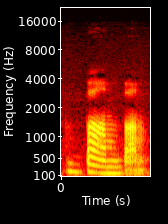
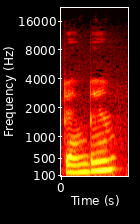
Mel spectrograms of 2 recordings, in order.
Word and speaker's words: bum bum: D janiro janiro Brazilian bum bum cream but actually I think in Brazil it's pronounced boom boom not really sure but we'll call it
